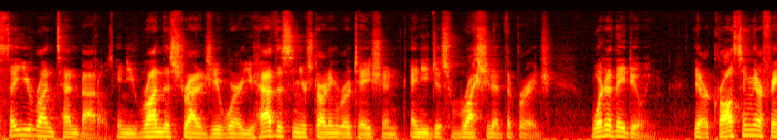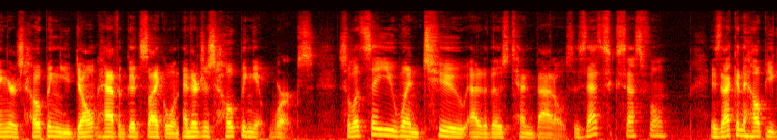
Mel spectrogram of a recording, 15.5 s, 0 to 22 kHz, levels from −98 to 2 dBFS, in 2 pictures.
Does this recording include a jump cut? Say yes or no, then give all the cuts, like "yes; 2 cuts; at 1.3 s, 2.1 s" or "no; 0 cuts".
yes; 3 cuts; at 1.1 s, 3.9 s, 9.5 s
